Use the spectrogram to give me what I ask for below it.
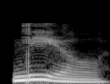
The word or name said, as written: neil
